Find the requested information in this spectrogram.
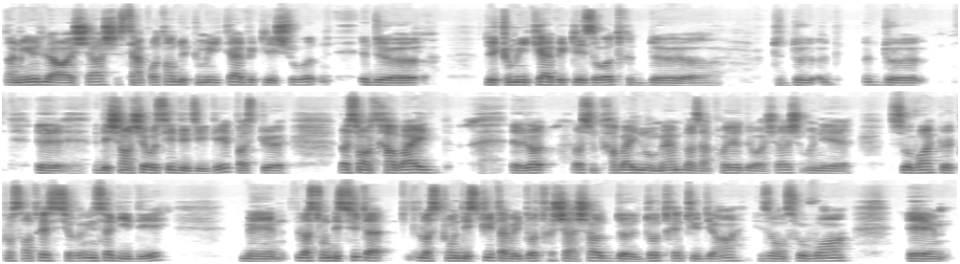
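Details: Adult man, real, who has stuttered since childhood and received speech therapy interventions; stuttering.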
